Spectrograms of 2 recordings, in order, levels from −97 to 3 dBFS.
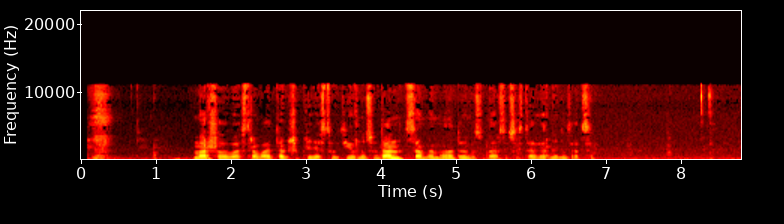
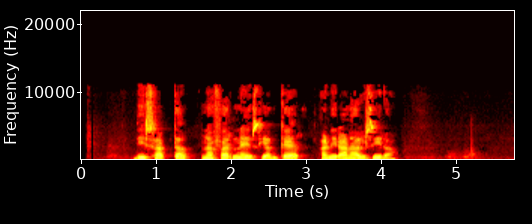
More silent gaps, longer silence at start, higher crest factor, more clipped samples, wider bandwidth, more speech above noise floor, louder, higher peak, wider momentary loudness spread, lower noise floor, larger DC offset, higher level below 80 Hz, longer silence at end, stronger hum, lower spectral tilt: neither; second, 0.1 s vs 0.7 s; first, 24 dB vs 18 dB; neither; about the same, 11.5 kHz vs 11.5 kHz; second, 34 dB vs 50 dB; second, -33 LUFS vs -22 LUFS; second, -10 dBFS vs -4 dBFS; first, 13 LU vs 5 LU; second, -67 dBFS vs -71 dBFS; neither; about the same, -56 dBFS vs -60 dBFS; second, 0.4 s vs 1.6 s; neither; about the same, -5 dB/octave vs -5 dB/octave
